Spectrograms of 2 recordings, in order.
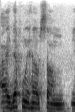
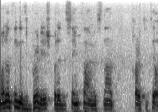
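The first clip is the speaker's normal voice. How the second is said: usual speaking voice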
